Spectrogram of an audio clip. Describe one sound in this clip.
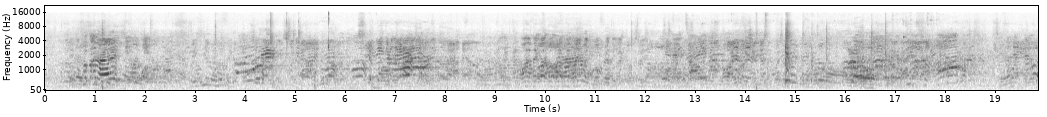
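A football thuds as players kick it outdoors.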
